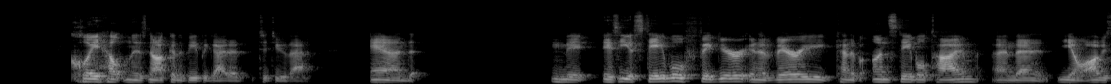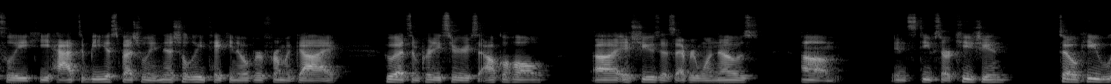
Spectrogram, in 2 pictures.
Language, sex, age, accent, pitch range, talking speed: English, male, 20-39, American, 95-110 Hz, 155 wpm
